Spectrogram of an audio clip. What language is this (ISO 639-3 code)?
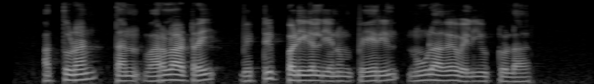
tam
